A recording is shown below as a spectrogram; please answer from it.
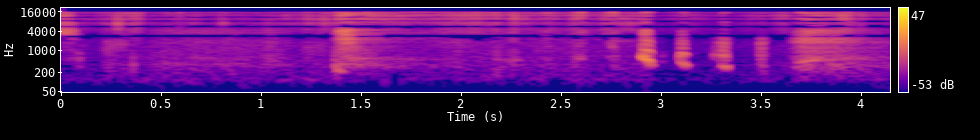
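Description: A puppy tussling with its leash and a plush toy: short huffs and scuffles, with a quick run of clicks about three seconds in.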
